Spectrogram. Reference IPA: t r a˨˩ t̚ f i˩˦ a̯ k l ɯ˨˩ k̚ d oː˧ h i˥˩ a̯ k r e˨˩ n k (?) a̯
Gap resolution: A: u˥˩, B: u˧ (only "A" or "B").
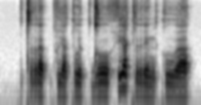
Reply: B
